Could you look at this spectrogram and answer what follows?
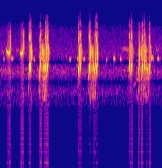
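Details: Common quail (batair) giving its clear three-part phrase, quick sharp pips in a triplet repeated roughly every second, with a few thin upslurred notes and soft chirps between the bursts.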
